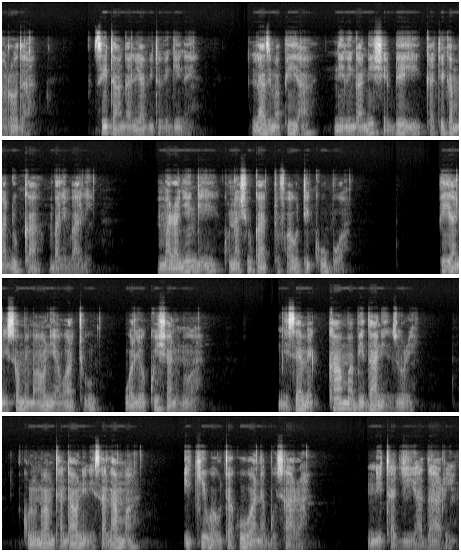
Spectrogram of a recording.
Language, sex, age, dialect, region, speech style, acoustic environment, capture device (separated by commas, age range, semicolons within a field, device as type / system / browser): Swahili, male, 25-34, Kenya - Mombasa, Kenya, relaxed, silence, desktop / Windows / Chrome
